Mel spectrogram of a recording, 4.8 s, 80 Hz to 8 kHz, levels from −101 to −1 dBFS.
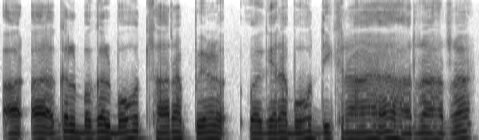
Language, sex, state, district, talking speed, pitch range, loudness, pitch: Hindi, male, Jharkhand, Palamu, 165 wpm, 125-130 Hz, -14 LUFS, 130 Hz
